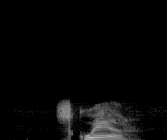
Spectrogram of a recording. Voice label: "square", English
